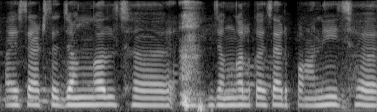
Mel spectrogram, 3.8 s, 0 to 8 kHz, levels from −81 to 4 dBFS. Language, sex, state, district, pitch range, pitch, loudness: Maithili, female, Bihar, Samastipur, 195-205 Hz, 200 Hz, -19 LUFS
